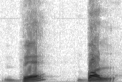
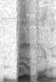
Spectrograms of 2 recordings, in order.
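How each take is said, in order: First: Bible very slowly as be, pause, bol; two separate beats in Bible; split into syllables. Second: Said in the usual way. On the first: Shown as a demonstration. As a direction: break Bible wide open after be. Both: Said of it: "দুই syllable আলাদা হয়ে যাবে".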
